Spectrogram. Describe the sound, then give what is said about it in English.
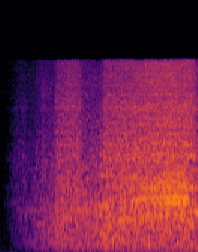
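Sewing machines run busily in a brightly lit clothing factory in Gurgaon, south of Delhi, as hundreds of men trim and cut clothes. A dense, steady mechanical whir swells in over the first second, then holds loud and even. “Hundreds of men work busily on their sewing machines in a brightly lit factory in Gurgaon, south of Delhi.”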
